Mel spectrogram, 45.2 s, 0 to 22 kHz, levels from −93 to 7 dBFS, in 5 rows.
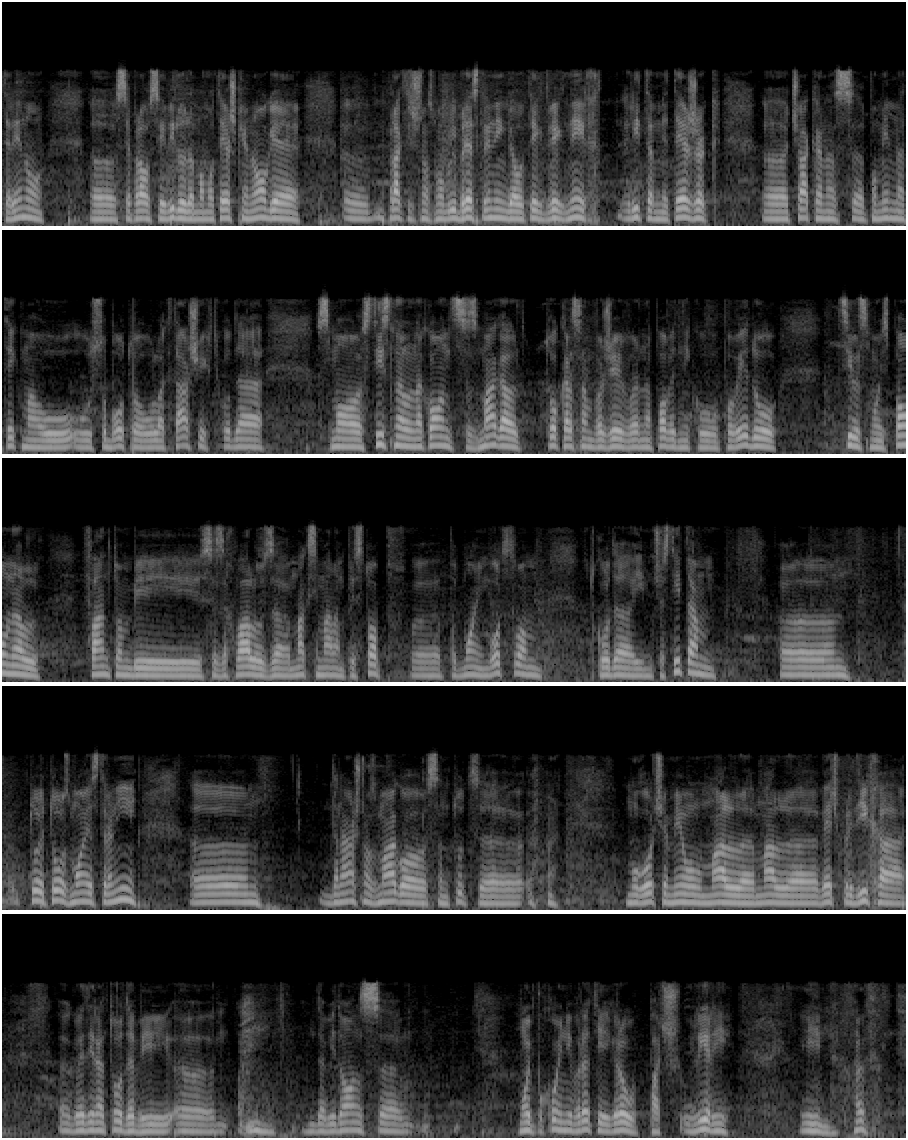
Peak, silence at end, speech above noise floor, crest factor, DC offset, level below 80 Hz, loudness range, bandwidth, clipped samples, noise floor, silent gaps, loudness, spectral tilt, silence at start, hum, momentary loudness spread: -14 dBFS; 0 s; 25 dB; 18 dB; under 0.1%; -62 dBFS; 4 LU; 6.6 kHz; under 0.1%; -56 dBFS; none; -32 LUFS; -6 dB/octave; 0 s; none; 12 LU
